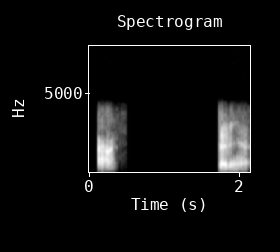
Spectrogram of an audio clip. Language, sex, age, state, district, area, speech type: Tamil, male, 60+, Tamil Nadu, Namakkal, rural, conversation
